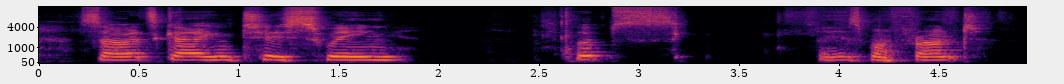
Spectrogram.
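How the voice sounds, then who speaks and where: A woman speaks very slowly. Her fairly high voice stays flat and monotone. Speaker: card-making crafter. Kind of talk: tutorial. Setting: live stream. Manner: casual, chatty.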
